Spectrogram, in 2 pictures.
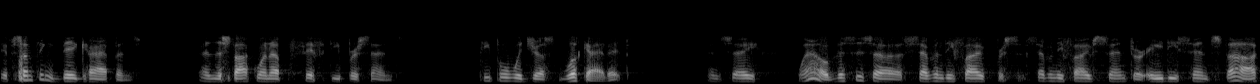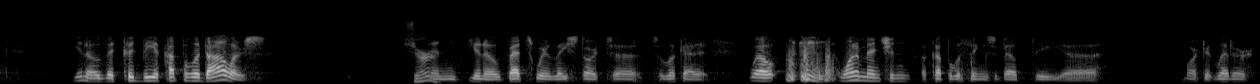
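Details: Adult male speaker; normal voice.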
